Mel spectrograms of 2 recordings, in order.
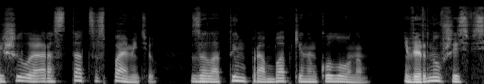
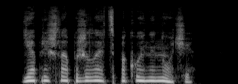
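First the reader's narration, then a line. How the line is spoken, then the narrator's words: Modest girlish voice. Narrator (Russian): скромно потупившись, произнесла она девочкиным голосом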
